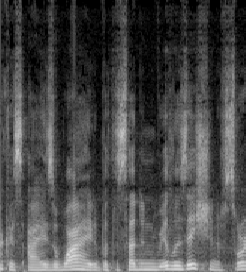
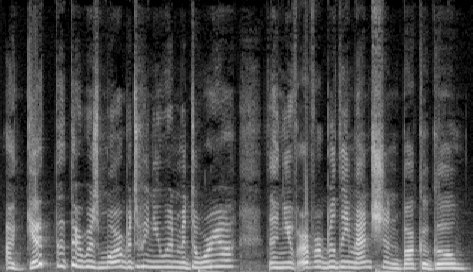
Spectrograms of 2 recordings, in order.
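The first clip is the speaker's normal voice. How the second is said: put-on higher, careful boy's voice; Kirishima voice; 11 semitones higher than usual. Kirishima carefully raising the past with Bakugo, higher. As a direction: try to reason gently. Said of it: "Kirishima continued".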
